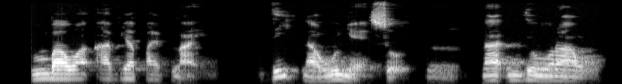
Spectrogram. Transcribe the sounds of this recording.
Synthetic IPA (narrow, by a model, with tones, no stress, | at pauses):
ŋ͡m̩˦ɡ͡ba˦wa˦ʔa˦bja˦pa˦ɪ˦pla̰˨n̩ | dɪ˦na˨wu˦ɲḛ˨so̰˨n̩˨ | na˦n̩˦dɪ˦ŋʷʊ˦ɾa˦ŋʷʊ˦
